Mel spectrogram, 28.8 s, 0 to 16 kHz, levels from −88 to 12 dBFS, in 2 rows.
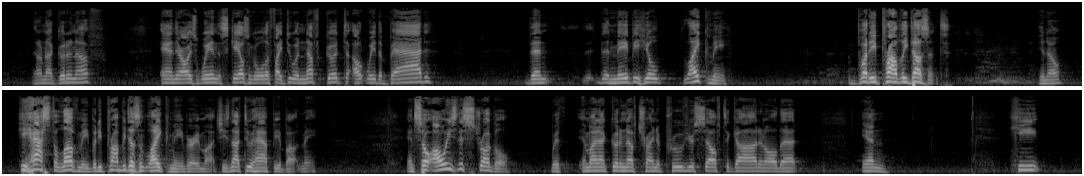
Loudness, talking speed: -30 LUFS, 160 wpm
